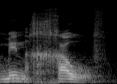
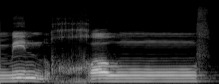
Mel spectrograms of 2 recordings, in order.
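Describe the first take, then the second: First: The kh sound is light, with an empty mouth. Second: The kh sound is heavy, with a full mouth. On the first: The speaker calls it wrong. "not min khawf" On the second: The speaker calls it right. "pronounce it in full mouth"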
